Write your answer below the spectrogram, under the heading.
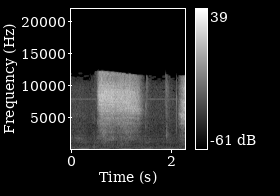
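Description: An acted sharp hissing burst, demonstrating a hissing vocal tic as seen in Tourette syndrome.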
